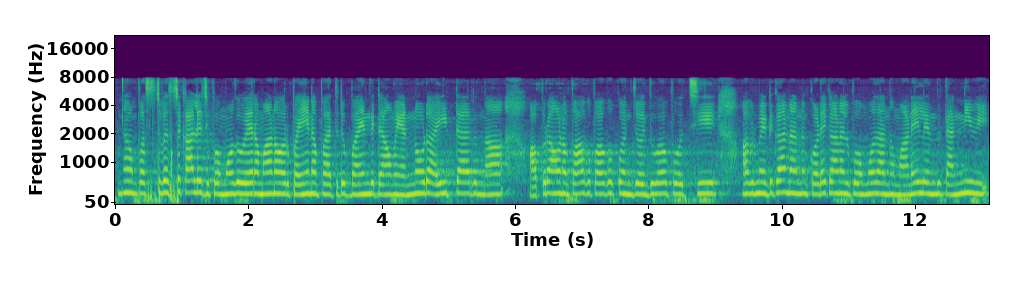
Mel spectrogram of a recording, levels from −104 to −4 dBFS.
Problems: constant background noise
